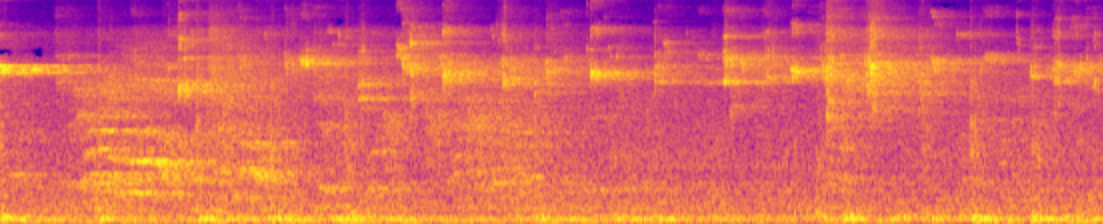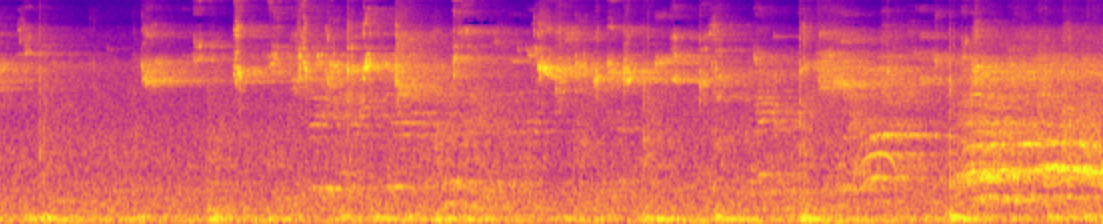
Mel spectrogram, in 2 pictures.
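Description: Young men shout and call to each other across a large echoing gym.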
